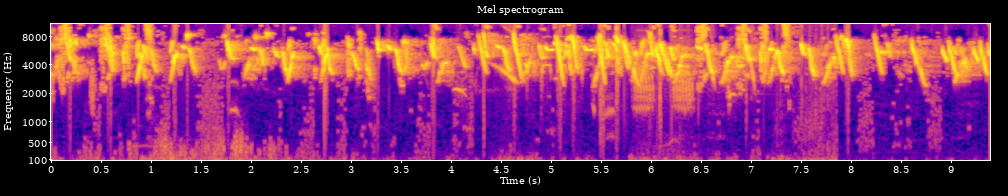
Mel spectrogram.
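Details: Saffron finch singing in the wild, around three chirps a second delivered somewhat irregularly: sharp, high slurred notes in a near-continuous stream, with faint low background noise.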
